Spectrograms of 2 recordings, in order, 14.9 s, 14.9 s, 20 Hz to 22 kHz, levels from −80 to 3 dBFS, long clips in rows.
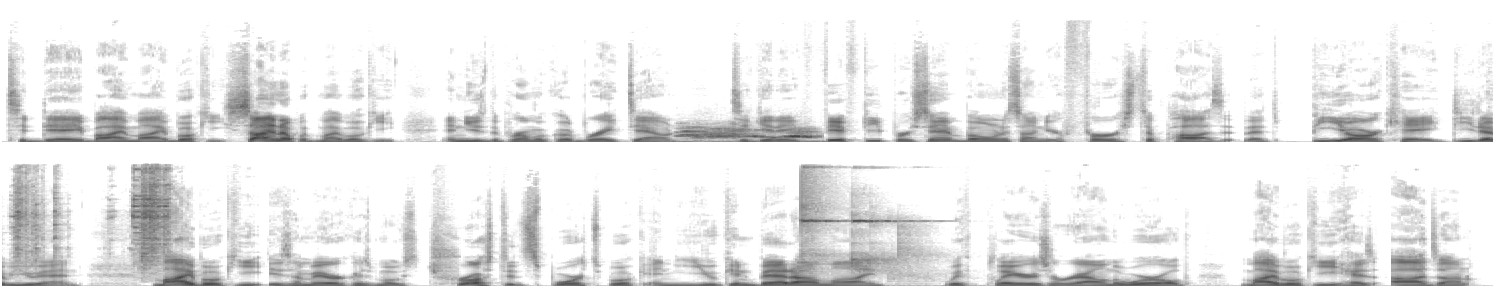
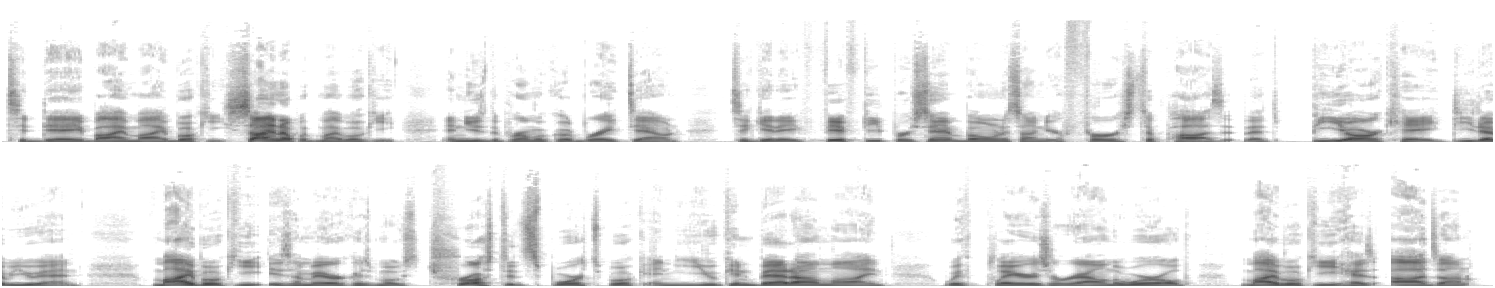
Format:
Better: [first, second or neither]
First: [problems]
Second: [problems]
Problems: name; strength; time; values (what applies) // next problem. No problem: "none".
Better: second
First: dog barking; loud; at 3.5 s; peak 1 dB above the speech // clattering dishes; loud; at 7.5 s and at 11 s; peak 3 dB above the speech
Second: none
